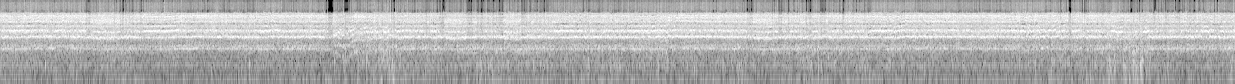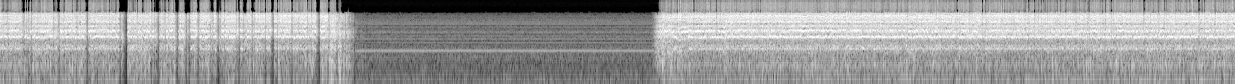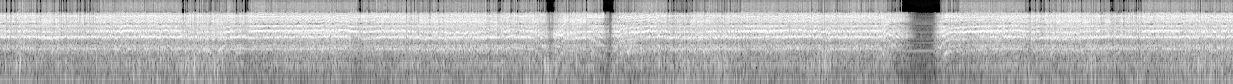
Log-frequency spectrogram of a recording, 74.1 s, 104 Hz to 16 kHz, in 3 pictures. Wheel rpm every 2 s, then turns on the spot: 230, 220, 230, 190, 230, 230, 220, 230, 230, 230, 230, 220, 230, 240, 230, 200, 0, 0, 30, 220, 230, 230, 230, 230, 230, 220, 220, 220, 220, 210, 130, 210, 220, 130, 190, 220, 230.
none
